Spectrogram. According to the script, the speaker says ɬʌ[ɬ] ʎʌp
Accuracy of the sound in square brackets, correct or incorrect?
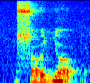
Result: incorrect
